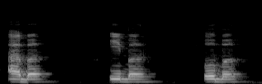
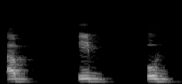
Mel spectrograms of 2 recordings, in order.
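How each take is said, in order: First: The final b is released with a bounce. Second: The final b is muted without a bounce. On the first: The speaker calls it right. "तो कलकला के साथ पढ़ना है।" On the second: The speaker calls it wrong. "बगैर टक्कर के, बगैर टकराव के, तो ये गलत हो जाएगा"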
